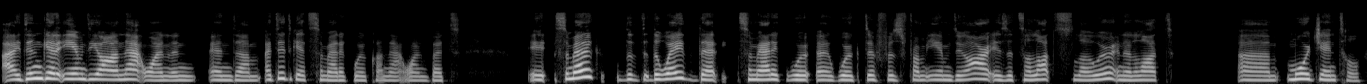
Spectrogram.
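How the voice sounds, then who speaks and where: South African woman, smooth dry voice. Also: medium pitch, steady tone, moderate pace, a little mellow, no echo. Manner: earnest, with frequent restarts and repeated words. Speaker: guest, somatic therapist. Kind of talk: conversational interview.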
